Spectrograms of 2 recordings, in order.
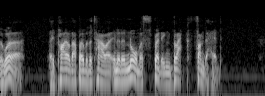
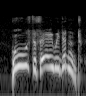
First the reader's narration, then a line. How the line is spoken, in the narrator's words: shouted Ridcully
